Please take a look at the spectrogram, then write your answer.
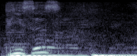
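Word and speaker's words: Peaces: latest project is called Pieces. Uh, it's spelled P E A C E P E A C E S. So, pieces.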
